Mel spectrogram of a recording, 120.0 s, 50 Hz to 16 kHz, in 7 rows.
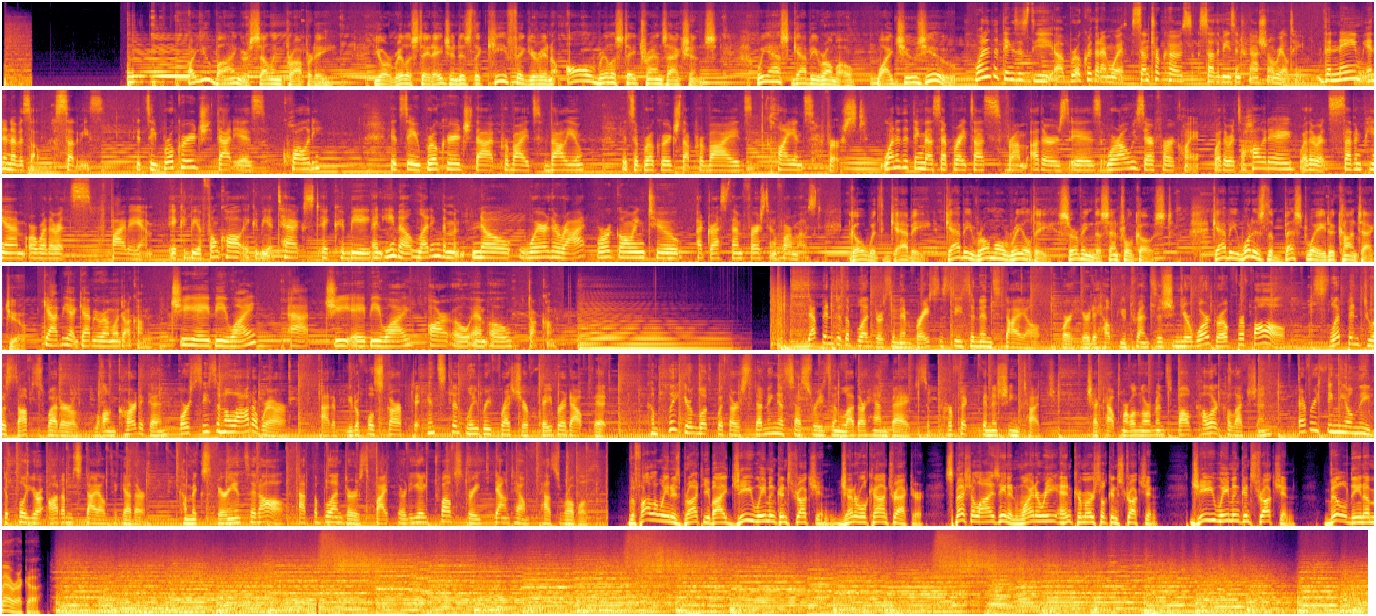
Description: The Morning Exchange; North County’s local news show airs 6 a.m. to 9 a.m. every weekday.
Weather every hour around the clock. Call in and let your voice be heard on a number of topics.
